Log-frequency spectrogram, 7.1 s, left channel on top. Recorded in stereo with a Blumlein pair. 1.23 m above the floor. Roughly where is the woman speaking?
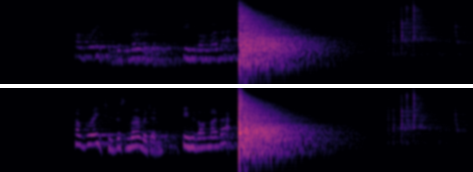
Ahead right.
